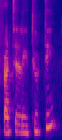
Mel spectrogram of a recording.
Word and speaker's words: Fratelli Tutti: Like, sorry, we did like a little mini a session or a couple mini sessions, and we talked about Francis's encyclical, the, I'm going to say it wrong, cause I want to say like Ratatouille, and I know that's not what it is. It's Fratelli Tutti.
